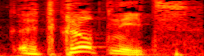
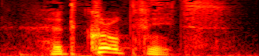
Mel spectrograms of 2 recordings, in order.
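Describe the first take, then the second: First: Said in the usual way. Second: "Het klopt niet" said slowly, each word weighed; slow, deliberate insistence on "klopt"; slow emphatic repeat. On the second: Shown as a demonstration. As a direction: drag out "klopt niet" to drive it home.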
